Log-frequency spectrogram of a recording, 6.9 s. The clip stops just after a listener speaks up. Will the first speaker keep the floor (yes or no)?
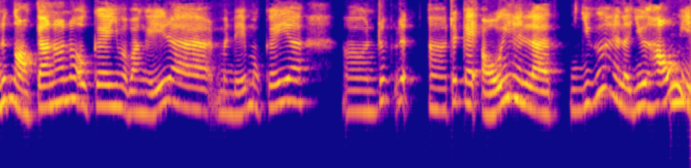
no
